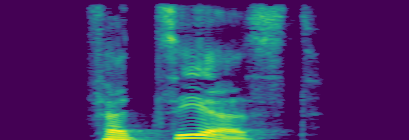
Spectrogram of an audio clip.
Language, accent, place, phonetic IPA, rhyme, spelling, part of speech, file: German, Germany, Berlin, [fɛɐ̯ˈt͡seːɐ̯st], -eːɐ̯st, verzehrst, verb, De-verzehrst.ogg
- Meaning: second-person singular present of verzehren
